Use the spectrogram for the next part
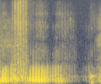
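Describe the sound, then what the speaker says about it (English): A cat purrs close to a microphone with a steady low rumble, and a brief dip suggests it rubbing its face against the mic before the purring resumes. "What you just heard was the cat."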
